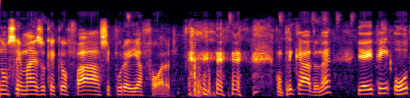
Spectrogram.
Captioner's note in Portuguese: Risos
